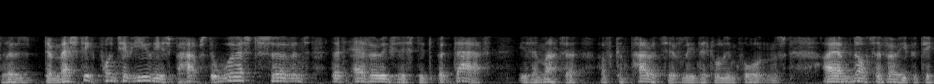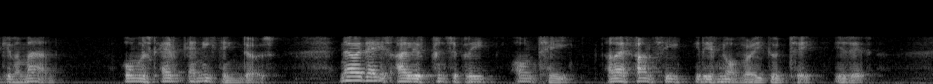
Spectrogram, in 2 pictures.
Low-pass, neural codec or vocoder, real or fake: 3.6 kHz; vocoder, 24 kHz, 100 mel bands, Vocos; fake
